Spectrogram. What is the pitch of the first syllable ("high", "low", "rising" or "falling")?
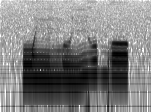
low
